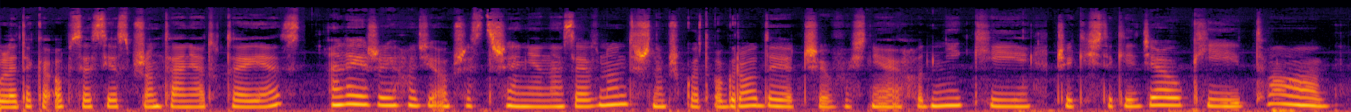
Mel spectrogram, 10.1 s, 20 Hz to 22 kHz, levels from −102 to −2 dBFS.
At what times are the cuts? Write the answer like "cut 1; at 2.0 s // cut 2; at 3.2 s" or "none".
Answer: none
